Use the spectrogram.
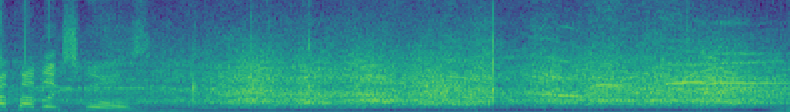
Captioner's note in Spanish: Estudiantes vitoreando “LET'S GO SHOCKERS” – El bate se conecta con el béisbol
